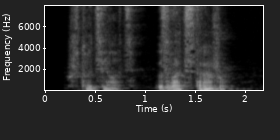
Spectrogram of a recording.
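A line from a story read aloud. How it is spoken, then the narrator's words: Whispered. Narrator (Russian): Лоан шепнула Холрейду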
